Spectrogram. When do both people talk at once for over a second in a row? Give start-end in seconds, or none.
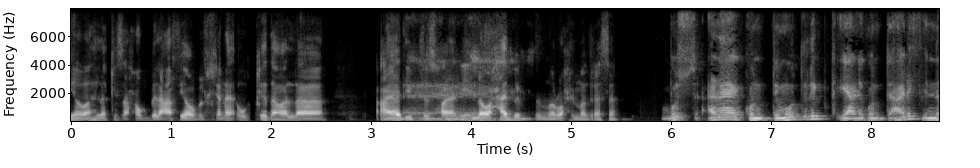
3.3-4.6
